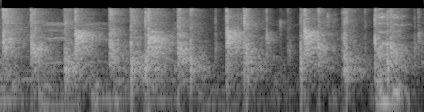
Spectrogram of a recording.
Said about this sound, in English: Would you please show your appreciation in the form of applause for Bill Quevlin?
